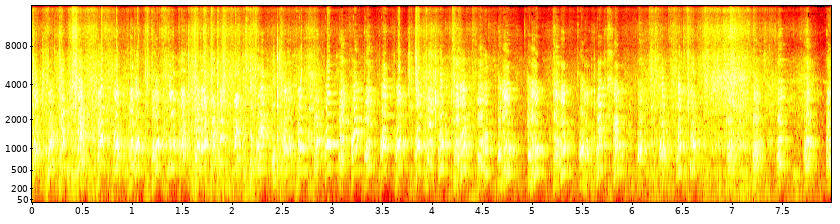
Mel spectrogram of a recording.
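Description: A rooster clucks rapidly and continuously, close by, with busy, restless chatter and no pauses.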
